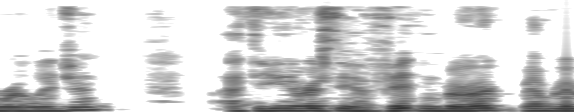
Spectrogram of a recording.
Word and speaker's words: Wittenberg: at the University of Wittenberg remember in German if it's a w you pronounce it like a V okay um he was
